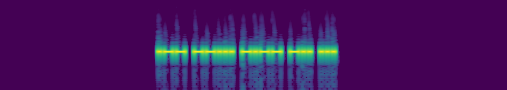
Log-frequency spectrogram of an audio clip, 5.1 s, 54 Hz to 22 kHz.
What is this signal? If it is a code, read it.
Morse code, heard as a keyed tone, about 37 wpm, 700 Hz. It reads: W7YDS
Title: USA Call Signs - 5 Characters - Repeated 3x - 40wpm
